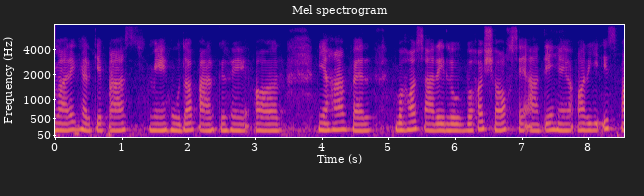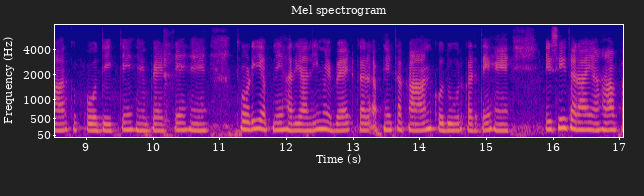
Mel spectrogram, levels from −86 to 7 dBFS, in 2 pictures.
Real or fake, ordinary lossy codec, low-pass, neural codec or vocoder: fake; none; none; codec, 16 kHz, 4 kbps, FreqCodec, smaller model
